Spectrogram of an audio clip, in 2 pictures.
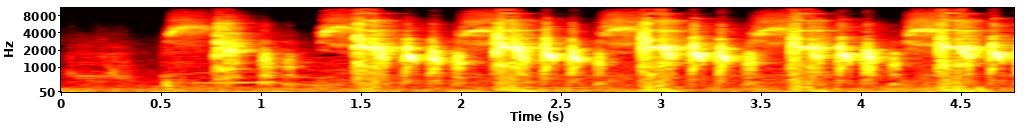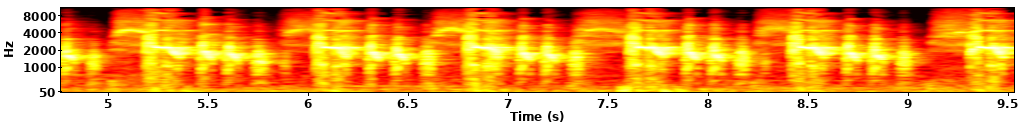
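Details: A Pakistani brown francolin (bhura teetar), recorded for hunters, calls persistently: about a dozen harsh, squealing phrases in quick succession, roughly one a second. The phrases are strongly rhythmic and rasping, with a brief soft tone near the start.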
